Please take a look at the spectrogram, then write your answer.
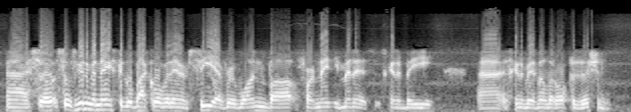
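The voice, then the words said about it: Scottish accent. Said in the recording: “accent by way of Scotland as well ... we've not southernized that accent”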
